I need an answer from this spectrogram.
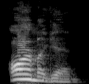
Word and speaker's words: Armageddon: har mageddon okay but if it's the other way then it's the alpha it's the a it's armageddon okay so we come into it with the battle of armageddon because we've got a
